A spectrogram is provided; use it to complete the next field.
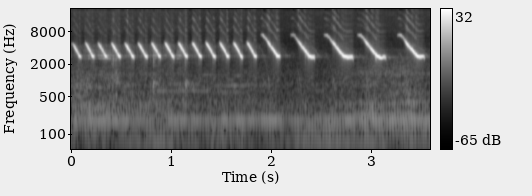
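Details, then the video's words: Canary song intended to get chicks singing and prepare females: a fast series of short falling whistles, about five per second, then slower long sweeping notes falling from high to mid pitch. "غناء وتحفيز خرافي لأجبار الفروخ على التغريد وتجهيز الأناث فورا جربهاcanari bird singing"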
